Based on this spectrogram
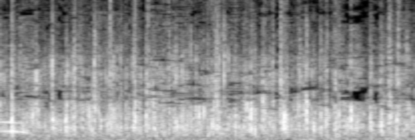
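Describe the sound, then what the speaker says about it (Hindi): An audience at an AWPL direct-selling company gathering in India claps together, a faint, busy patter of many hands that stays steady for about two seconds with background room noise. "उनके लिए भी जोरदार तालियां होना चाहिए।"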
